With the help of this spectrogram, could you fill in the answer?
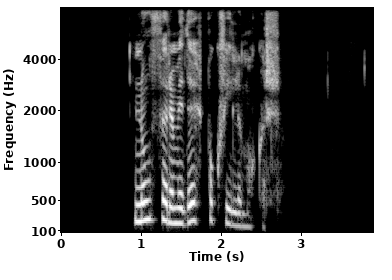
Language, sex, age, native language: Icelandic, female, 30-39, Icelandic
